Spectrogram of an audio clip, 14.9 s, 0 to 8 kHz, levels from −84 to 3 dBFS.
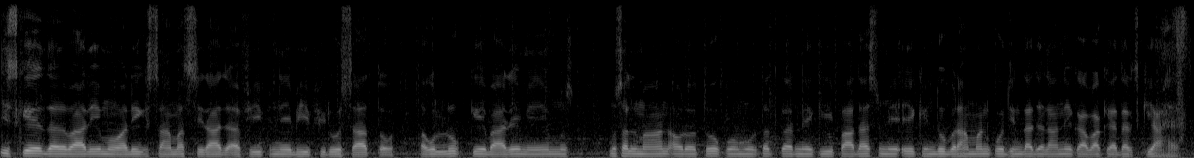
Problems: constant background noise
